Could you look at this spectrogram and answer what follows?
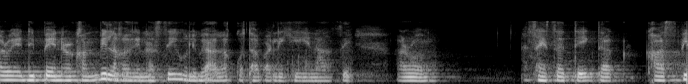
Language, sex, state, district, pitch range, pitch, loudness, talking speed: Nagamese, female, Nagaland, Dimapur, 175-195 Hz, 180 Hz, -18 LUFS, 175 wpm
